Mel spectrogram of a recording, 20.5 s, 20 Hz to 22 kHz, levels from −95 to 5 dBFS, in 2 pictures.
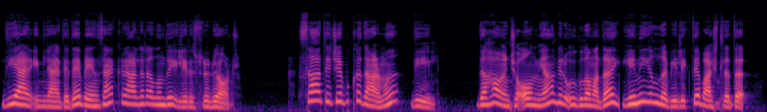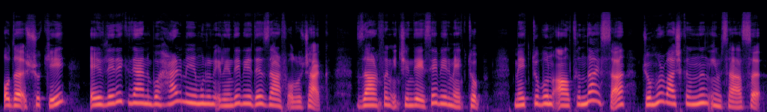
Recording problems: none

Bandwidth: 14.5 kHz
